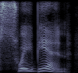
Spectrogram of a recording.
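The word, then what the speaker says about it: 随便: It's pronounced 随便, and it means casual or whatever.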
